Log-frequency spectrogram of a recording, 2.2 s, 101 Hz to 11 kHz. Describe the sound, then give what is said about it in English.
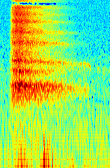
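A long, forceful exhale after a breath hold in a guided breathing exercise: one loud, airy rush of breath that gradually fades and carries a slight rasp. “now hold your breath for 5, 4, 3, 2, 1, exhale”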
